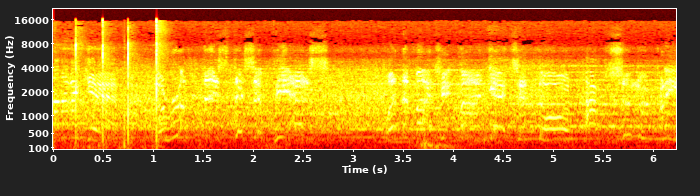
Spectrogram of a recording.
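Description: Soundtrack of a football highlight video playing back: a voice talking over background music, with a few sharp knocks in the first second.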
